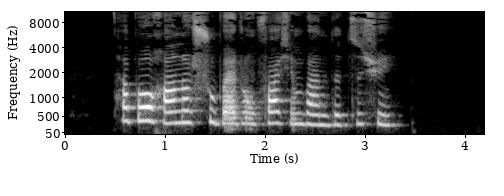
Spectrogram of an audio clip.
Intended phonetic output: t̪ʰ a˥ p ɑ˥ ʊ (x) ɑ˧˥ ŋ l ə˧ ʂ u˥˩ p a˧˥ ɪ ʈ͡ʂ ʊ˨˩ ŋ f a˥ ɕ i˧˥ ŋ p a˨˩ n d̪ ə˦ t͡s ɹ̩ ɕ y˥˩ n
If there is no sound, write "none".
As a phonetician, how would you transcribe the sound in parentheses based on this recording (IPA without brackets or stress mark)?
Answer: x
